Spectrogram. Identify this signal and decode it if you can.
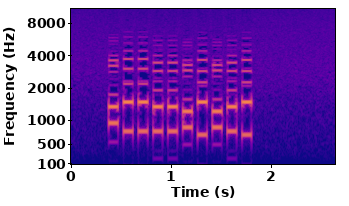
DTMF, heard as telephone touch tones, dialled by machine, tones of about 100 ms. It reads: 0665573753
